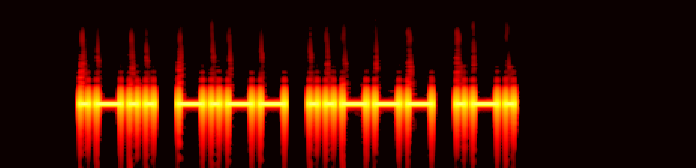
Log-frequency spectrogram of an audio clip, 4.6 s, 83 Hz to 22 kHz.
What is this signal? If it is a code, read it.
Morse code, heard as a keyed tone, about 22 wpm, 700 Hz. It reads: LY2R
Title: DXCC-100 Call Signs - 4 Characters - Repeated 2x - 22wpm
